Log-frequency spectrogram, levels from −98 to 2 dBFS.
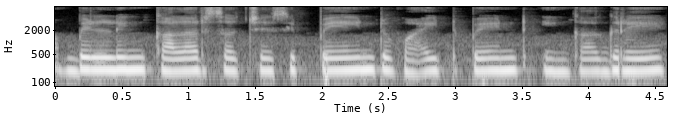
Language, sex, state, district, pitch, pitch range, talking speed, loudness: Telugu, female, Telangana, Karimnagar, 200 Hz, 195-210 Hz, 115 wpm, -14 LUFS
